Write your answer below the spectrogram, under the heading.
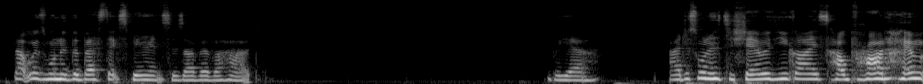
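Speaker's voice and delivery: emotional voice full of feeling, close to happy tears. Speaker addressing their audience directly about a proud moment, getting emotional. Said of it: "I told you I'd get emotional".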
